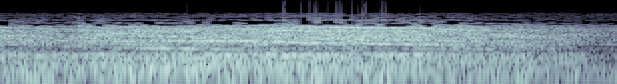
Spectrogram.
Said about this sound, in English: I just saw a swell baseball game here. Listen to that crowd cheer the winners.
